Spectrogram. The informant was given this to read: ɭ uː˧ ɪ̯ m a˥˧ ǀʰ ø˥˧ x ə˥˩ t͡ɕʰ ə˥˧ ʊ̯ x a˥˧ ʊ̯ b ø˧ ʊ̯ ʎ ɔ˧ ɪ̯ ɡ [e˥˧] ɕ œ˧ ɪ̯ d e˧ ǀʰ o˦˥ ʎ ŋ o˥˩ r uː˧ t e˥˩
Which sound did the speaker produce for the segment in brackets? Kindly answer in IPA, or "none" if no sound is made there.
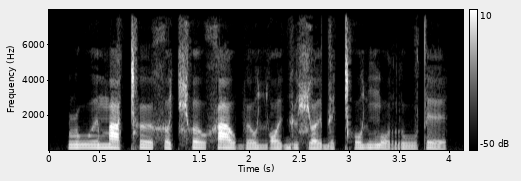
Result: y˥˧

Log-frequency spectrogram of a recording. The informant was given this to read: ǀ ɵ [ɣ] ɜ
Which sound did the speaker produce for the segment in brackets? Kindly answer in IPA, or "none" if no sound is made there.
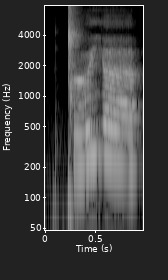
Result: j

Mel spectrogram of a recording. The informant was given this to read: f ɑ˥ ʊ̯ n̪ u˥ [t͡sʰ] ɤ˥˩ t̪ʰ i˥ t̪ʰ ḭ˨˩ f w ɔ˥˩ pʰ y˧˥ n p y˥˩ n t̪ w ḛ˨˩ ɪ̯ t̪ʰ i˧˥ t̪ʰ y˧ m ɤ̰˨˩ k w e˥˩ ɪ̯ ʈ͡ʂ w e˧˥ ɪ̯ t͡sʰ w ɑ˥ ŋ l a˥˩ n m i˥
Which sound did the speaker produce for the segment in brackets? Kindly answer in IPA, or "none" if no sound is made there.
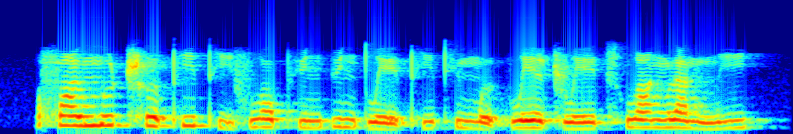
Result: ʈ͡ʂʰ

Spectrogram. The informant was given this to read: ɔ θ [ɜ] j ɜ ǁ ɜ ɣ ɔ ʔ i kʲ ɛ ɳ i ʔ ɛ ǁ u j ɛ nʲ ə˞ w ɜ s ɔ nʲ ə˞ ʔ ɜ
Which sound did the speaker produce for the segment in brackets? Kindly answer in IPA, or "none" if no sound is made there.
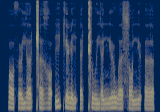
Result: ə˞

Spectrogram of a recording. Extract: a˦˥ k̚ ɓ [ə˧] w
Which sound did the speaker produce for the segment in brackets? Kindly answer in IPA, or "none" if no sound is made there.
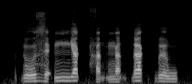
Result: ə˧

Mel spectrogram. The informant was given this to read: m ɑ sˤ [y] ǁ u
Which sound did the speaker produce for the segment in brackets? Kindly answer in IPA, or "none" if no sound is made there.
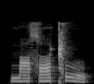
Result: ø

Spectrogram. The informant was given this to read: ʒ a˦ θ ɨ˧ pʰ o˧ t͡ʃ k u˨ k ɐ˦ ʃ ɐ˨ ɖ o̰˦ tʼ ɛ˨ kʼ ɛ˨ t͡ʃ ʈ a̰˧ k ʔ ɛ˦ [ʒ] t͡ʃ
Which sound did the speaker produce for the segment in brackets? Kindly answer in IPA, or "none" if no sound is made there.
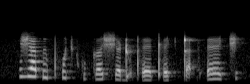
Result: none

